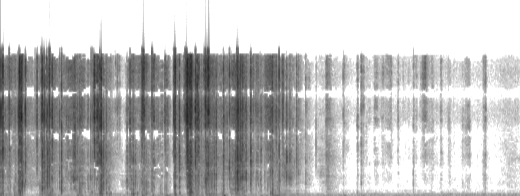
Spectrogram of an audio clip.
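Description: Foil wrapper of a hockey card pack being torn open and crinkled, a quick run of sharp crackles that stops about four seconds in.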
